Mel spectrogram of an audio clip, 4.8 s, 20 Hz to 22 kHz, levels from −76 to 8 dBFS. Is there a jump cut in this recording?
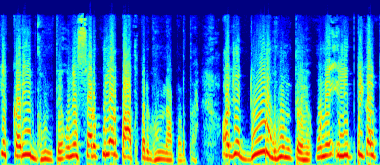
no; 0 cuts

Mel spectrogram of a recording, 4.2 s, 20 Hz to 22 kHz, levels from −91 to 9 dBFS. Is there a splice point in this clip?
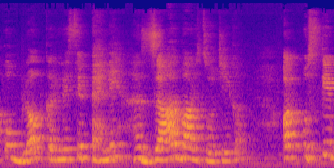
no; 0 cuts

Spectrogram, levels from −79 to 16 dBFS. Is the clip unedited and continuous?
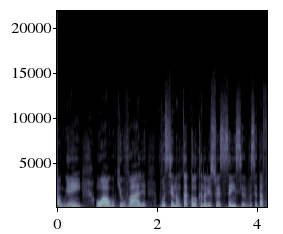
yes; 0 cuts

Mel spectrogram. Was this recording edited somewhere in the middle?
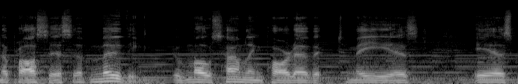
no; 0 cuts

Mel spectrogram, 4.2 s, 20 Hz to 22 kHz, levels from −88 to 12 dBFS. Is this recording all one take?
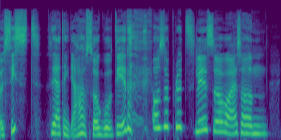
no; 1 cut; at 2.1 s

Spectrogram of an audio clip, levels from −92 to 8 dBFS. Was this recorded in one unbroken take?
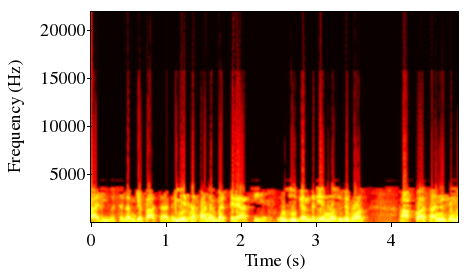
yes; 0 cuts

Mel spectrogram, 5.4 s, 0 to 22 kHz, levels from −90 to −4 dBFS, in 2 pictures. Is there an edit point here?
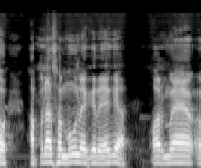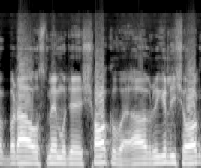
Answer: no; 0 cuts

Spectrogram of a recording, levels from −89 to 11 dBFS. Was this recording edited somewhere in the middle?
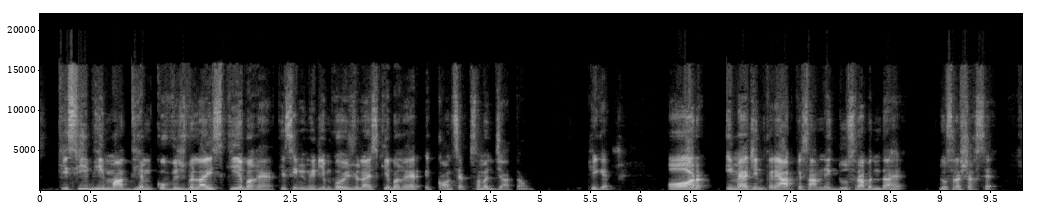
no; 0 cuts

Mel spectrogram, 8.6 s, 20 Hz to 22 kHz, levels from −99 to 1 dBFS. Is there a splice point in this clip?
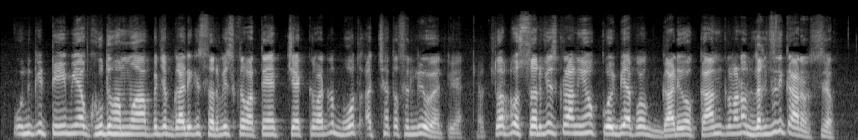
no; 0 cuts

